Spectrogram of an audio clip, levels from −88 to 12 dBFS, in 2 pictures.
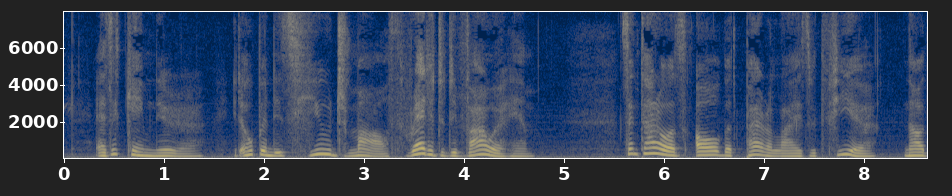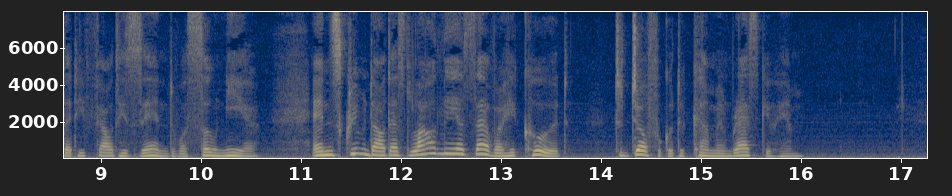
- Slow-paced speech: No, average, 155 wpm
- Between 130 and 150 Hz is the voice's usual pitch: No, medium, 175 Hz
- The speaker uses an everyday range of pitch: No, wide, 6.2 semitones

